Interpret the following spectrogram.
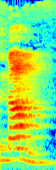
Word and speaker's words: numb: Next is numb and not numb. It is numb.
